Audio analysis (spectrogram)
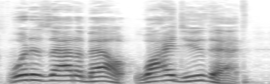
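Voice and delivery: high, baffled question; can't believe people do that; incredulous. Real, not acted.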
